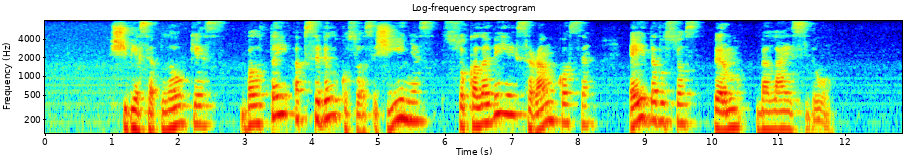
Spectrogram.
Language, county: Lithuanian, Vilnius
